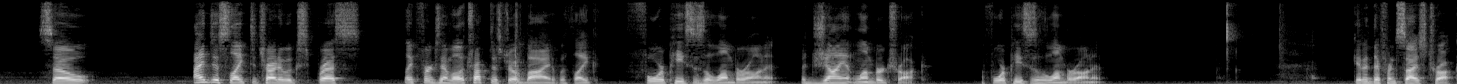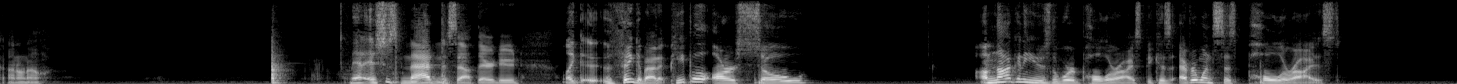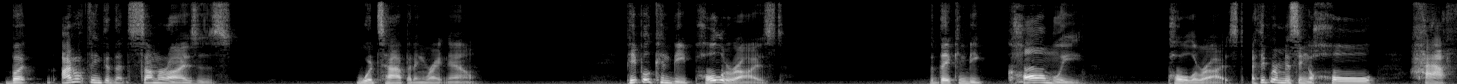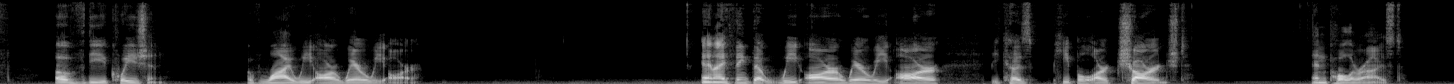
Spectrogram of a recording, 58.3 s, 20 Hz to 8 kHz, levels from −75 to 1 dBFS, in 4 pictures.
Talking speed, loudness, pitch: 125 wpm, -21 LUFS, 90 Hz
